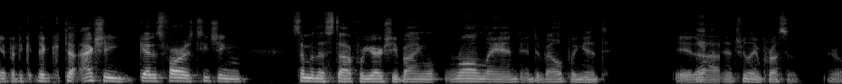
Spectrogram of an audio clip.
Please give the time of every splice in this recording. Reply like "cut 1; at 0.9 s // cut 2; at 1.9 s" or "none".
cut 1; at 7.2 s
